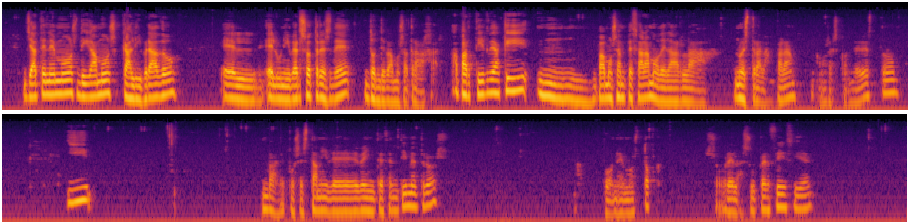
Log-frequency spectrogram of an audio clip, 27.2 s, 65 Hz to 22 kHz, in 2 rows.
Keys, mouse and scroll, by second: 0.2 middle click, 0.2-0.6 scroll down 1, 0.6-3.0 middle drag, 3.0 scroll up 1, 3.2-5.0 middle drag, 8.3-9.3 scroll up 1, 9.3-11.2 middle drag, 11.9 click, 13.1-14.7 middle drag, 14.7-15.2 scroll up 1, 15.0-19.9 middle drag, 19.9-21.1 scroll up 1, 20.5 click, 23.2-25.1 middle drag, 26.4-27.1 scroll up 1, 26.7-27.1 middle drag.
